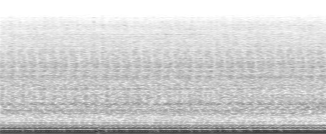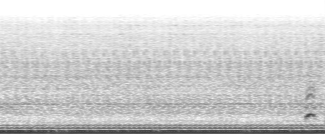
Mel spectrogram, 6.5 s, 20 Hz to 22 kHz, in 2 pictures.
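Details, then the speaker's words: 1969 Reliant Regal 850cc small four-cylinder idling on a stand on a temporary Weber carb: steady, even low rumble, no knocks or misses. Oil pressure about 45–50. Healthy idle. "yeah nice and smooth"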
